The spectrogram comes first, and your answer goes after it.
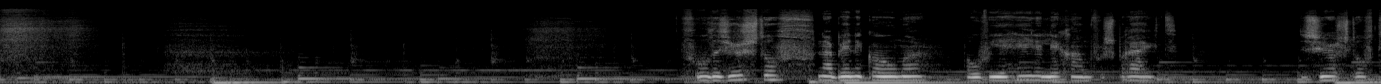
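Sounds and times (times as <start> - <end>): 
deep breathing during a live meditation session: 0.0 - 3.2, 5.2 - 6.5
soft sustained musical tones: 0.0 - 13.8
speech: 7.0 - 11.8, 13.0 - 13.8.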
